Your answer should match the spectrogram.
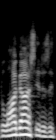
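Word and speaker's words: Logos (λόγος): Logos is the proper way to pronounce this word because it's omicron, omicron, and not omega, omega.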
